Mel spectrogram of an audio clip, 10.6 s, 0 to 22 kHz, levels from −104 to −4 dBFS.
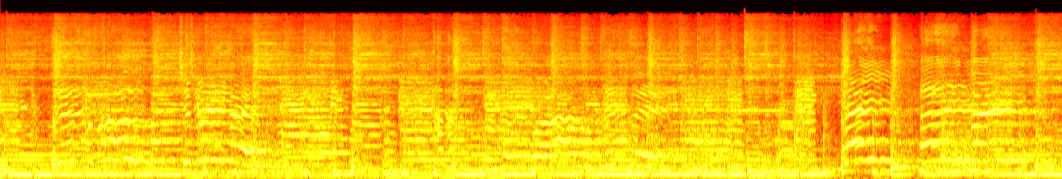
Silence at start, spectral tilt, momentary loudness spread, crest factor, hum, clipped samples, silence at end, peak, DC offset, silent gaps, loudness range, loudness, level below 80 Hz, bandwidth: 0 s; -3.5 dB/octave; 3 LU; 14 dB; none; under 0.1%; 0 s; -2 dBFS; under 0.1%; none; 1 LU; -15 LUFS; -36 dBFS; 16.5 kHz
